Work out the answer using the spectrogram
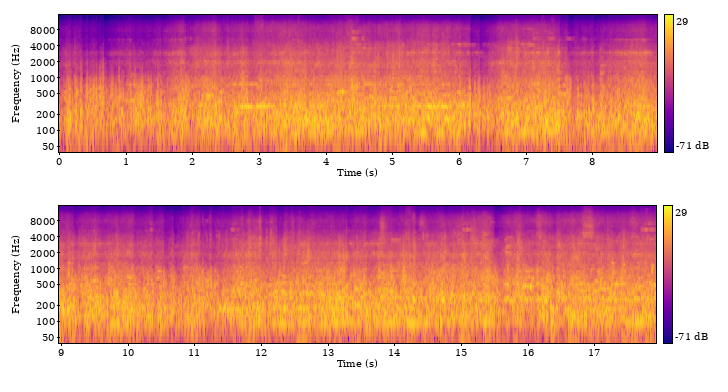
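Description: A short goods train rolling along, heard from its brake van: steady wheel and rail noise with clicks over the rail joints, the coupled wooden wagons rattling, and some faint wheel squeal.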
